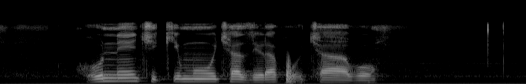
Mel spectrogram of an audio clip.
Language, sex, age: Venda, male, 19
